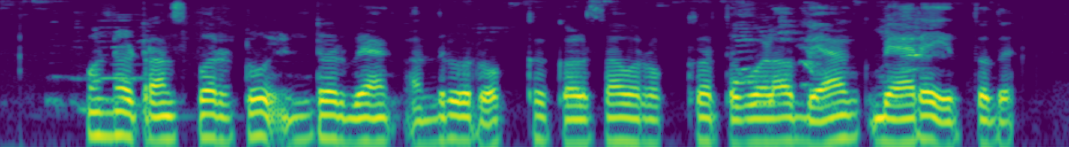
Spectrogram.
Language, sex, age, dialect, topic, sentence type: Kannada, male, 25-30, Northeastern, banking, statement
